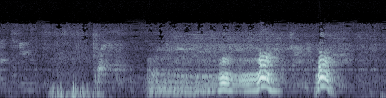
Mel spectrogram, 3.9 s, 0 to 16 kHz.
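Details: During playtime started by Allie, a heavy 70-pound Labrador Retriever lets out a low rumbling growl that breaks into two sharp, yelping bark-whines near the end, preceded by soft thumps.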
